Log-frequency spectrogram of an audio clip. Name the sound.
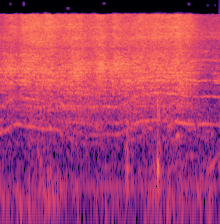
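car door being opened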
